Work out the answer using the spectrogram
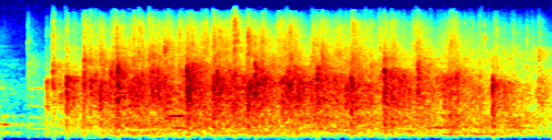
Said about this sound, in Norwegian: Ja, Utrolig bra. En applaus.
